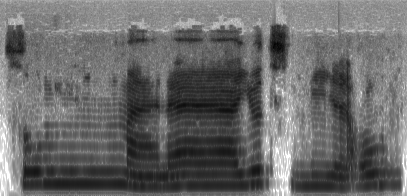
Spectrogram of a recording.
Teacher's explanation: Kemudian mimnya nggak boleh panjang karena fathah tidak bertemu alif.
